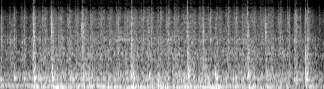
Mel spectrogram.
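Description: Sewing machine running, with rapid, even clicking over a low motor hum; it stops at the end.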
